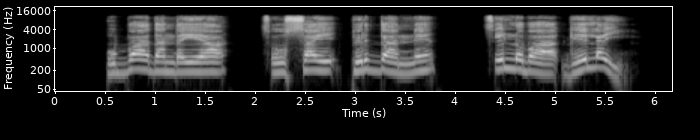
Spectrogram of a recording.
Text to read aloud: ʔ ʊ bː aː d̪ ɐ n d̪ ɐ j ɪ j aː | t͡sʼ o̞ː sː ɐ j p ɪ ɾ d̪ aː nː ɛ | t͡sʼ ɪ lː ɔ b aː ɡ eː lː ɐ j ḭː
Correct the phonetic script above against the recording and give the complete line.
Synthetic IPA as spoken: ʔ ʊ bː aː d̪ ɐ n d̪ ɐ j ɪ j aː | t͡sʼ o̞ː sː ɐ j p ɪ ɾ d̪ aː nː ɛ | t͡sʼ ɪ lː ɔ b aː ɡ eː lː ɐ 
